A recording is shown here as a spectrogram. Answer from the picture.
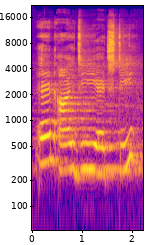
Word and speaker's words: night: NIGHT, night. So G and H is silent.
